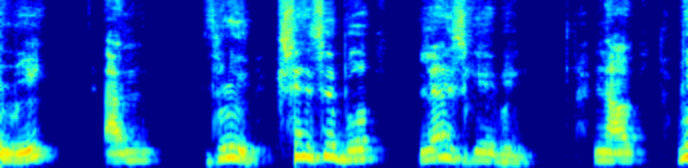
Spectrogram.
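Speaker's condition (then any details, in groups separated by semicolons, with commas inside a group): Brain injury; wheelchair user; practising walking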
